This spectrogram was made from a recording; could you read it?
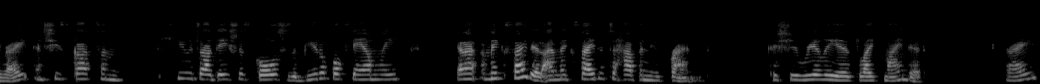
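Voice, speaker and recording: A woman hosting a casual group coaching call on video, telling stories in a chatty, animated way, laughing often and checking in with "right?". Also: on the high side, no echo, low-quality recording. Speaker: business training host.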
